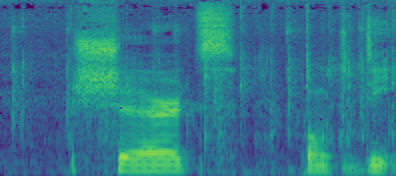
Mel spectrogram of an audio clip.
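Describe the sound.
Rapid clicking keystrokes on a computer keyboard in short irregular bursts, with a person's voice briefly sounding over the typing.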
